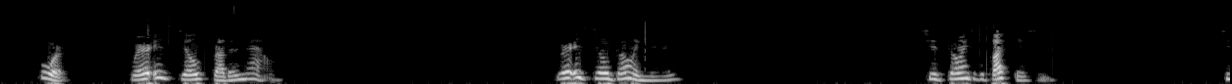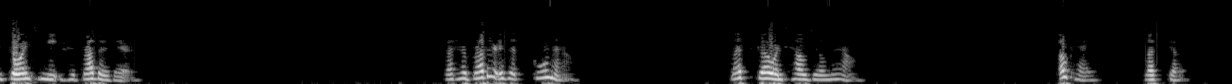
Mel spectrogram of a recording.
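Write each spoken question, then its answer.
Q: Where is Jill's brother now?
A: At school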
